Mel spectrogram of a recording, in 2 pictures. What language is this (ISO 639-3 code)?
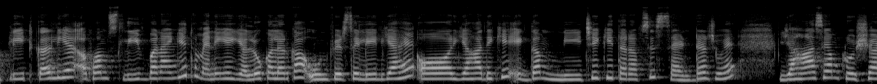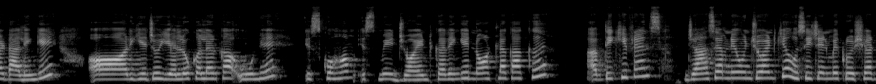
hin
